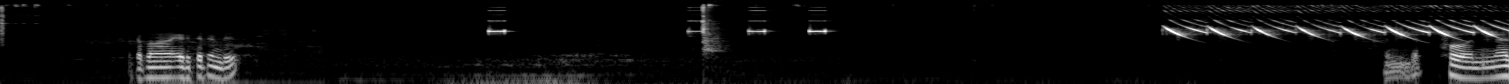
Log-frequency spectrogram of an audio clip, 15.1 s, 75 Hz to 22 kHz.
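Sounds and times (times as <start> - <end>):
padlock click: 6.9 - 7.3
alarm siren wailing: 11.6 - 15.0.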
